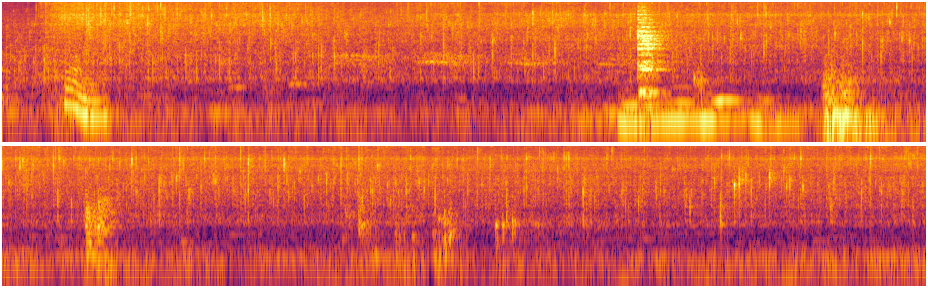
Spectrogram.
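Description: Cumin seeds, onion and chilli crackle in hot oil for mango rice. A continuous near sizzle runs under scraping stir strokes, with one loud clatter partway through.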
